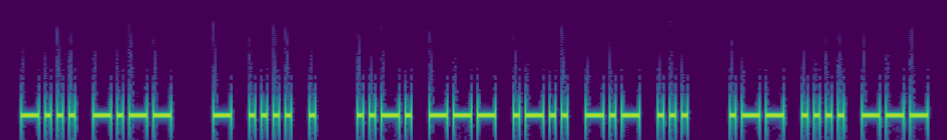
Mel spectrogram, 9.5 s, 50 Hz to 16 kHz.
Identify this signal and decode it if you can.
Morse code, heard as a keyed tone, about 20 wpm, 700 Hz. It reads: BY THE FOLKS WHO
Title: Pangram Challenge v2 - 20wpm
